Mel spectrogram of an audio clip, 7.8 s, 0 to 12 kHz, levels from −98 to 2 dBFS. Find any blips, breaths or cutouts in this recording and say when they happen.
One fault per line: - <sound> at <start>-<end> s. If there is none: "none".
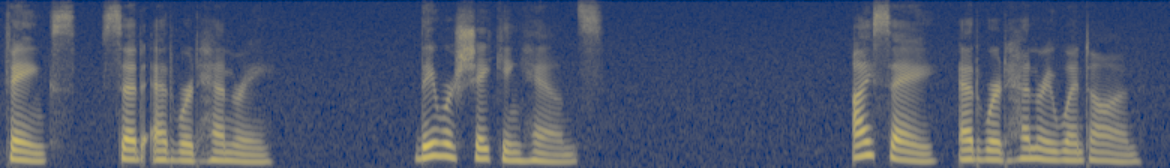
none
